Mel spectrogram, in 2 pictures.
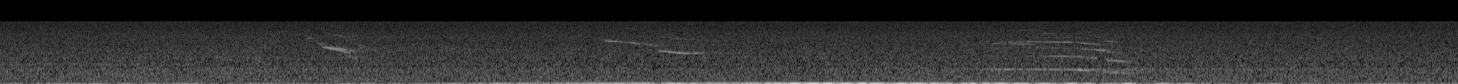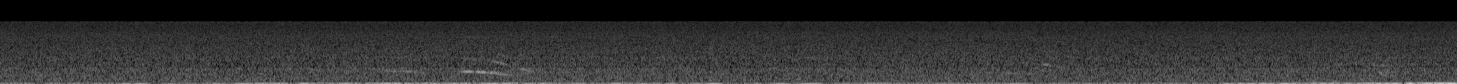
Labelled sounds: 3.2	3.6	humpback whale, 1.6 to 2.7 kHz
6.0	7.1	humpback whale, 1.5 to 3.4 kHz
10.0	11.2	humpback whale, 1.3 to 2.9 kHz
12.1	12.3	humpback whale, 0.99 to 1.2 kHz

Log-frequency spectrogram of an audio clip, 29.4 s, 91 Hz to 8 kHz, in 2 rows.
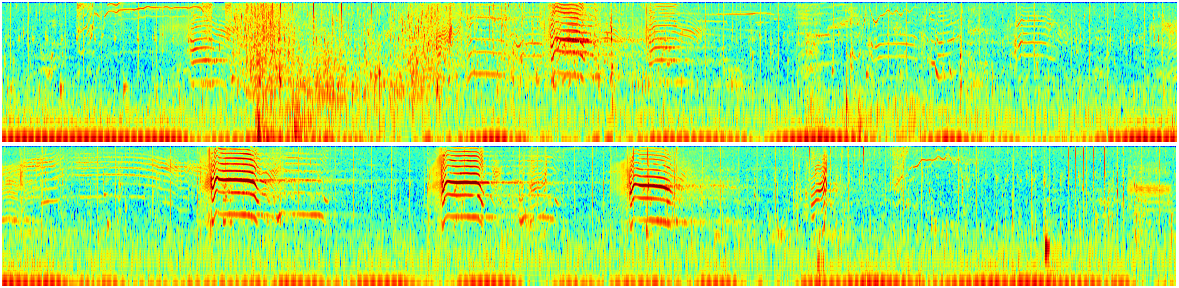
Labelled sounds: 0.4	0.9	killer whale, southern Alaska resident, 0.60 to 2.4 kHz
2.3	3.0	killer whale, southern Alaska resident, 0.32 to 6.4 kHz
5.8	7.5	killer whale, southern Alaska resident, 0.28 to 8.0 kHz
8.1	9.6	killer whale, southern Alaska resident, 0.69 to 8.0 kHz
9.9	12.0	killer whale, southern Alaska resident, 0.37 to 8.0 kHz
12.6	13.2	killer whale, southern Alaska resident, 0.55 to 8.0 kHz
14.5	18.9	killer whale, southern Alaska resident, 0.32 to 8.0 kHz
19.9	20.8	killer whale, southern Alaska resident, 0.46 to 8.0 kHz
21.1	21.7	killer whale, southern Alaska resident, 0.55 to 8.0 kHz
22.4	23.2	killer whale, southern Alaska resident, 0.32 to 8.0 kHz
24.7	25.0	killer whale, southern Alaska resident, 0.64 to 6.7 kHz
25.7	26.7	killer whale, southern Alaska resident, 0.69 to 8.0 kHz
28.7	29.3	killer whale, southern Alaska resident, 0.60 to 5.5 kHz

